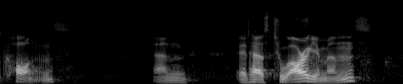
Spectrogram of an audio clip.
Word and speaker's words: cons: And this one is pronounced cons.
